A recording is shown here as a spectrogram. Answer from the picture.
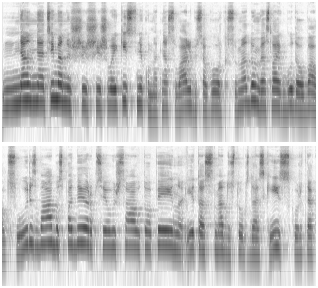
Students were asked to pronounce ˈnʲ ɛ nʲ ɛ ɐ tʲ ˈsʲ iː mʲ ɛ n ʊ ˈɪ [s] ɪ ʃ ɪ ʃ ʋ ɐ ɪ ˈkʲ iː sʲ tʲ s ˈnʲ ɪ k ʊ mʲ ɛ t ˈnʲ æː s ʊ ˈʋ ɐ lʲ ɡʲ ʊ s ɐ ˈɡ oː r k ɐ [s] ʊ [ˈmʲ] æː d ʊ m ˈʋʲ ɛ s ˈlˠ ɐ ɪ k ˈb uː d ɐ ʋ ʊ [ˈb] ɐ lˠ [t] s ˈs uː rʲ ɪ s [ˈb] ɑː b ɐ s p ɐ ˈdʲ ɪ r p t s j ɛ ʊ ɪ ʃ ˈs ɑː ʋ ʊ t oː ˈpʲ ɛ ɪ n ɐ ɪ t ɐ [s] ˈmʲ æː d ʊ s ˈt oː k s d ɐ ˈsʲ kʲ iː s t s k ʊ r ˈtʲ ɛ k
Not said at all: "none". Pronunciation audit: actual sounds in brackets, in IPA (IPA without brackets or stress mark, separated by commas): ʃ, s, mʲ, b, t, b, s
